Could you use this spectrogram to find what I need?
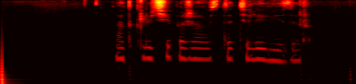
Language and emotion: Russian, neutral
